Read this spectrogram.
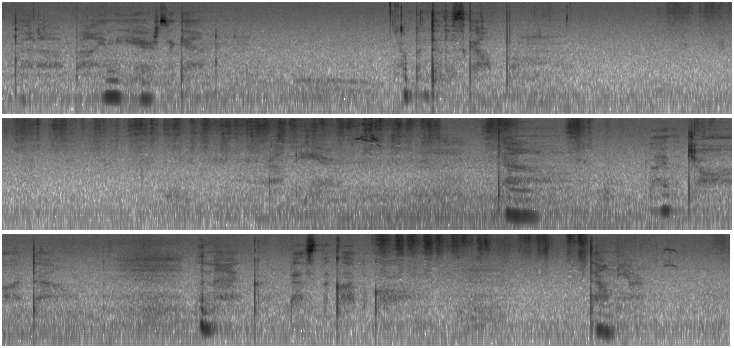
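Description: A young woman makes soft mouth clicks close to a microphone.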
